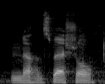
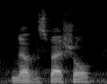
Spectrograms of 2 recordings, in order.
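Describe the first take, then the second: No difference in how they are said.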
